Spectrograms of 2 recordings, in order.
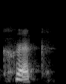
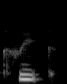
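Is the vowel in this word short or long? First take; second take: short; long. First: It is said with a short vowel, like crick. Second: It is said with a long vowel, like creek. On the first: "In some places in America, they will say uh, like crick" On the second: "instead of creek"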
